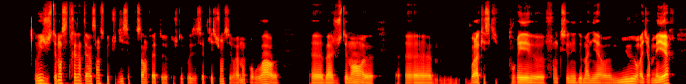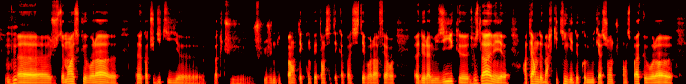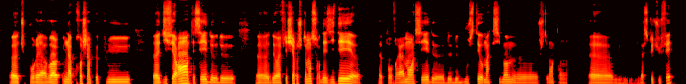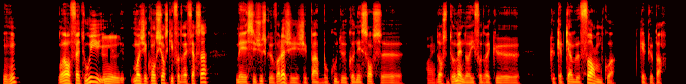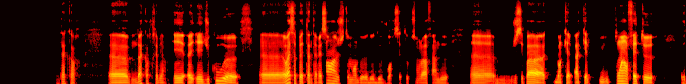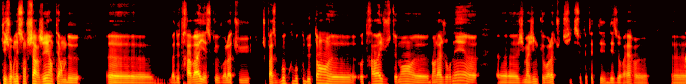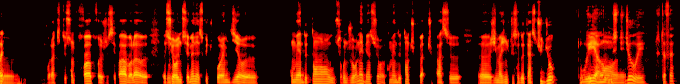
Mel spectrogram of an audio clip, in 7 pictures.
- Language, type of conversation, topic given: French, advice, Pourquoi est-ce que je n’arrive pas à me détendre chez moi, même avec un film ou de la musique ?
- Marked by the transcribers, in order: tapping; unintelligible speech; other background noise; in English: "home studio"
